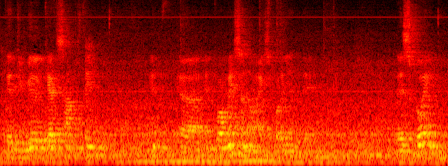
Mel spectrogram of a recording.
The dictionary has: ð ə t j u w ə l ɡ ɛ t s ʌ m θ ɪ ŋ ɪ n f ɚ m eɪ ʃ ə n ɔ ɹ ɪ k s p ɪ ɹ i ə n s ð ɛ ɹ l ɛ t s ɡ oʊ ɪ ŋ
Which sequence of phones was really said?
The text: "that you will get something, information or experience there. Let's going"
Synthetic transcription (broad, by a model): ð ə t j u w ə l ɡ ɛ t s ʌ m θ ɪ ŋ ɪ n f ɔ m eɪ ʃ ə n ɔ l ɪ k s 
